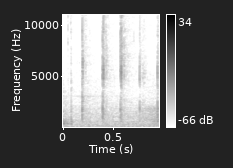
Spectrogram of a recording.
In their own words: आप देख सकते हैं कि वो भी बहुत कुरकुरा है। आप सुन सकते हैं कि वड़ा ऊपर से कुरकुरा और अंदर से बहुत नरम है।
